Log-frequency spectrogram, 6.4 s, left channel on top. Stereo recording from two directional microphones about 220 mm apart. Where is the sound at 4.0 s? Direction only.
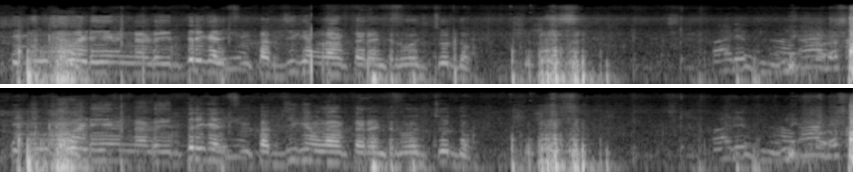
50° right (ahead or behind).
